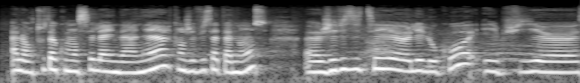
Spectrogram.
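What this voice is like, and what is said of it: Slight southern French accent. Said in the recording (French): “je pense que ça s'entend, j'ai un petit accent du sud”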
